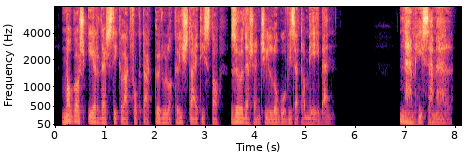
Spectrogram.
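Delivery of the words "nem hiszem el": whispering, slower. The narrator sees an underground lake below the rocks, whispering.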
